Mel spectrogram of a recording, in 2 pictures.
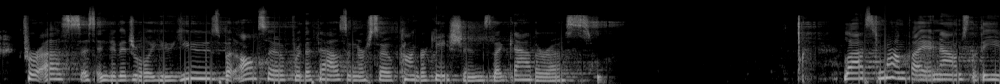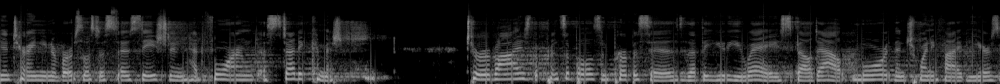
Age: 50-69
